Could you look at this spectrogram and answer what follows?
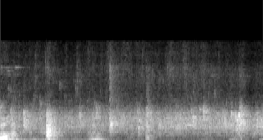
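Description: Chopped onions fry in a pan for a cauliflower curry, giving a steady, close sizzle with occasional soft stirring knocks and a faint voice in the background.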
